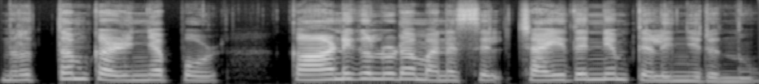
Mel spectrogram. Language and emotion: Malayalam, neutral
